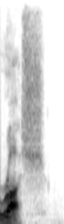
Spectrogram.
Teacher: containing sh, the fricative, the unvoiced fricative.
